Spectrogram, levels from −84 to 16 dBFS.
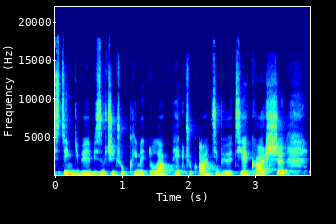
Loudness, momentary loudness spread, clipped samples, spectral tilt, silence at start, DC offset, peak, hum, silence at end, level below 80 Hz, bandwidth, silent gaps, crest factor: -22 LUFS; 9 LU; under 0.1%; -3.5 dB/octave; 0 s; under 0.1%; -6 dBFS; none; 0.05 s; -68 dBFS; 18.5 kHz; none; 16 dB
